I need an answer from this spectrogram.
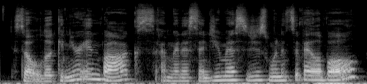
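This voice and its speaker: A woman talks in an animated tone at a fairly low pitch. Audible room echo and noticeable background noise surround her. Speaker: raw vegan health coach. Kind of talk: online training video. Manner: fast.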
